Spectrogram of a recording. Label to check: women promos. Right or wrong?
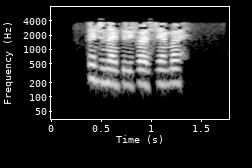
Wrong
